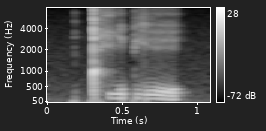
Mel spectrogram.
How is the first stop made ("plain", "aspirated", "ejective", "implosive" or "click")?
click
